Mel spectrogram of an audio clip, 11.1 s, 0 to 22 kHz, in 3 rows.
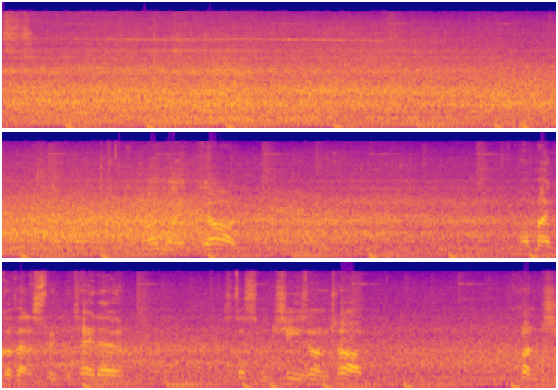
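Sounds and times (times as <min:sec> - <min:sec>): truck driving past: 0:00.0 - 0:07.5
background music: 0:00.0 - 0:11.0
street traffic noise: 0:00.0 - 0:11.0.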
